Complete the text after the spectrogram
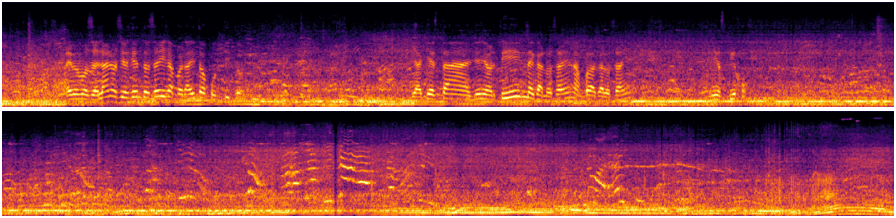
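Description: Rally car engines idle and rumble nearby.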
